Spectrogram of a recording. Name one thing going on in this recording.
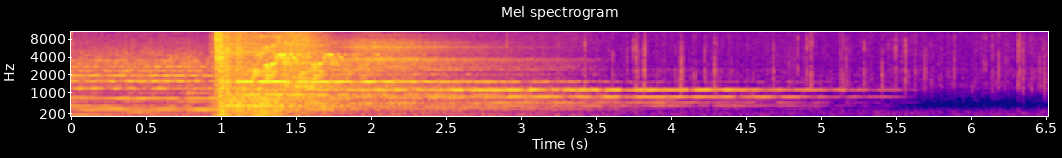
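A game menu plays a resonant chime as a panel opens.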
